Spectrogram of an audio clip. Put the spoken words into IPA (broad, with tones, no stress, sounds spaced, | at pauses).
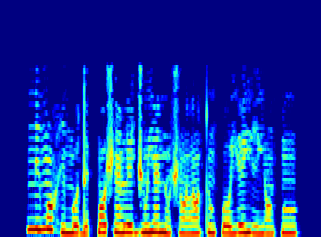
n i˦ m ɔ̃˦˨ h ĩ˨ m o˨ d ɛ˨ k͡p ɔ˧ ʃ ɛ̃˧ l e˧ d͡ʒ ũ˧ j ɛ̃˧ n ũ˨ ʃ ɔ̃˧ l ɔ̃˦ t ũ˦˨ k͡p o˧ j e˦ j i˧ j ɔ̃˧ k͡p ũ˧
